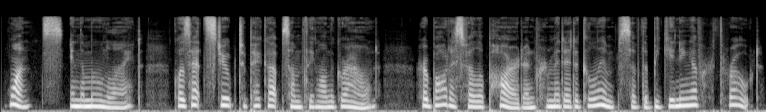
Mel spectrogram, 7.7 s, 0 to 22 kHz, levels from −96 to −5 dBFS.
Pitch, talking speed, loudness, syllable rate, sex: 210 Hz, 210 wpm, -17 LUFS, 6.1 syllables/s, female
